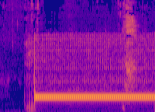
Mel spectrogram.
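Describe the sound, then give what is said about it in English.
A steady, unbroken mid-pitched telephone line tone begins after a short muffled thump and holds evenly to the end. “You know she's looking at the phone. This keeps ringing.”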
